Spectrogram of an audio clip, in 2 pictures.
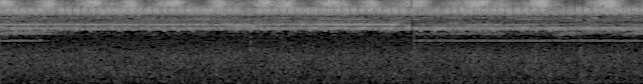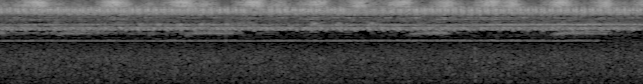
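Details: Night forest crickets in full chorus: high, shimmering trills pulse about three times a second without pause, joined by a long steady whistle-like tone that drops out briefly early on.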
